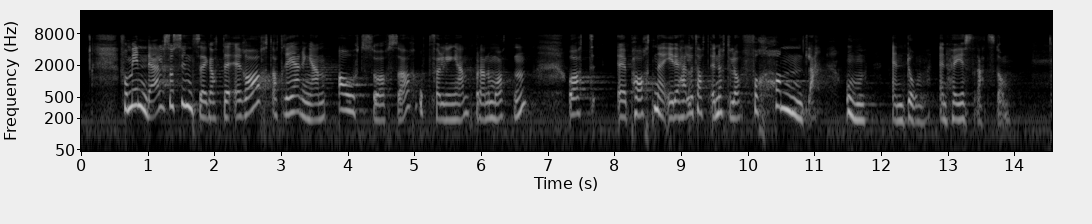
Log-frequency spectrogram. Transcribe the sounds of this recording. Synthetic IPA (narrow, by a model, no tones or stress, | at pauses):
fɔɾmɪnd̪eːlsɔsʏnsɛːɡɑt̪̚d̪ɛʔæɾɑːʁt̪ʰɑt̪ʁɛjeːɾɪŋənaʊt̪sɔɾsəʁʊpfœlɡɪŋənpʰɔd̪ɛnːəmoːt̪n̩ | ɔɑt̪ | pʰɑʁt̪nəʔɪd̪ɛɦeːlət̪ʰɑt̪ʰːæɾnœt̪ʰːɪlɔfɔʁhɑnd̪ləʊm | ɛɪnd̪ɔmːɛɪnhœʏəst̪əʁɛt̪sd̪ɔ̰m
